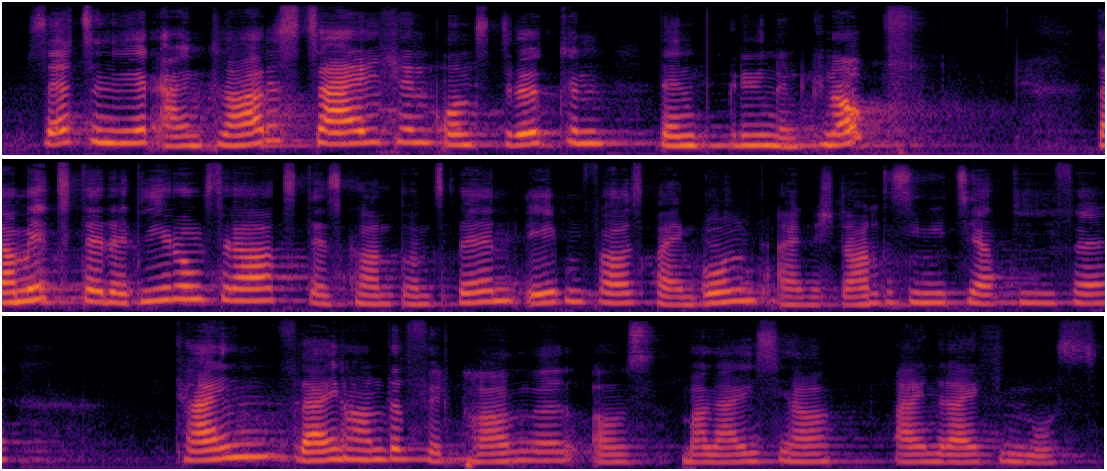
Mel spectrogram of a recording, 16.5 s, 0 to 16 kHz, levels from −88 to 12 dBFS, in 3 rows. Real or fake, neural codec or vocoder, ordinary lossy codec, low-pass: fake; codec, 32 kHz, 1.9 kbps, SNAC; none; 14.4 kHz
